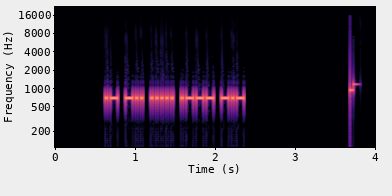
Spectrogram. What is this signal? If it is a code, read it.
Morse code, heard as a keyed tone, about 38 wpm, 700 Hz. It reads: AD5JK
